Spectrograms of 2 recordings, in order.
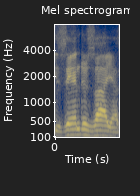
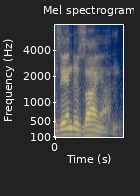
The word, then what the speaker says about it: Xander Zayas: I'm glad that you worked through your issues and you're able to say Xander Zayas, because you used to call him Xander Zion.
